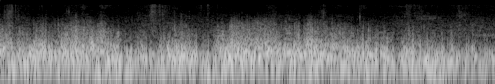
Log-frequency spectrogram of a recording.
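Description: Wind buffeting the camera microphone: a loud, steady low rush.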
